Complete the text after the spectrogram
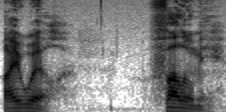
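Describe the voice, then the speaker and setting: A man acting a lonely, spurned man-made monster in a radio play, earnest and deliberate in delivery. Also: fairly low pitch, steady tone, clean tone, no room sound, studio quality. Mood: pleading, wounded. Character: lonely, spurned man-made monster, pleading, menacing, childlike when newborn.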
